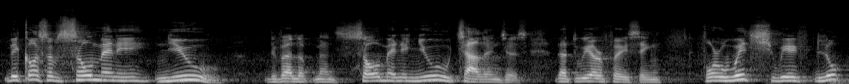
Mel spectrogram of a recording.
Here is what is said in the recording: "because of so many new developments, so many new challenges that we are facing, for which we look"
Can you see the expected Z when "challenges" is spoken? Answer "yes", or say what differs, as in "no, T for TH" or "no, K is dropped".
no, S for Z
